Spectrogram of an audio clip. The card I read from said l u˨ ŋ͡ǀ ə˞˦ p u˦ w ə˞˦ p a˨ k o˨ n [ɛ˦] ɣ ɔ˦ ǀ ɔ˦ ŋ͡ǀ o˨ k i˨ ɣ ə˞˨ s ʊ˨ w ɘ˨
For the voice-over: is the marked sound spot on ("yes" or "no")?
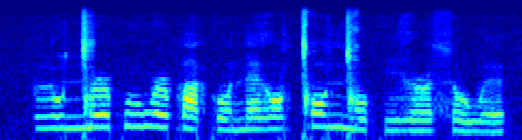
yes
